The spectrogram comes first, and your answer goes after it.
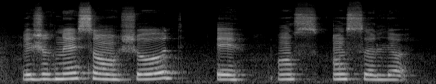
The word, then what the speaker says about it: ensoleillé: Les journées sont chaudes et ensoleillées.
